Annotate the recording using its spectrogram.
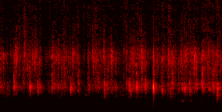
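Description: Faint trickling and dripping of water inside a wooden boat's hull, with one sharp click about three seconds in.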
